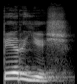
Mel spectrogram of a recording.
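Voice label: "перйысь", Komi, female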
